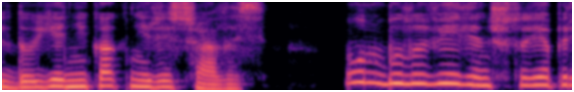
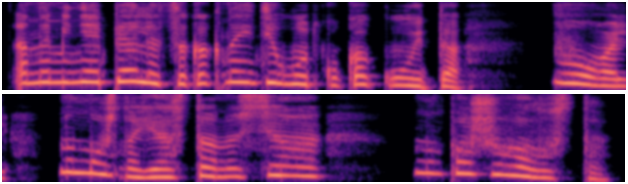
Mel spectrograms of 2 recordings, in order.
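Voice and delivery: high complaint turning to begging; wheedle, pitched up; whiny pleading; 6 semitones higher than usual. A narrator's reading. Heroine begs the mage to stay behind, pleading.

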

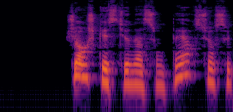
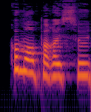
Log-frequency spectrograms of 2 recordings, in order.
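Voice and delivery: higher, louder playful scolding; lively teasing call, pitched up; laughing tease; 8 semitones higher, 7 dB louder than usual. A narrator's reading. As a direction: exclaim it as a jovial mock reproach. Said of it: "dit-il en riant".

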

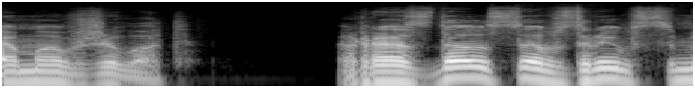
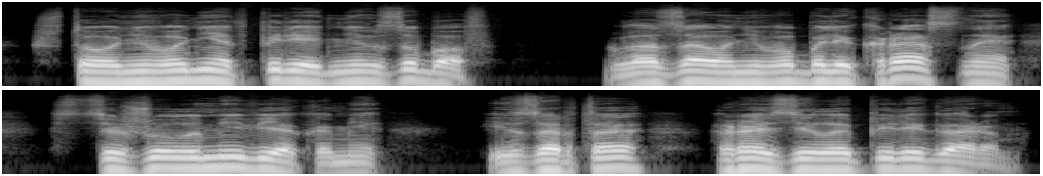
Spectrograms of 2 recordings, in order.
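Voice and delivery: usual speaking voice

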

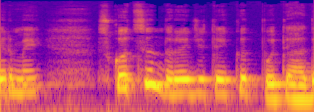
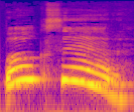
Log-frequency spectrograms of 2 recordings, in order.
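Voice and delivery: high, drawn-out cry of dread; terrible cry; 12 semitones higher than usual. A narrator's reading. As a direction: call out in desperate alarm. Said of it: "cu o voce teribilă". (strigăt teribil, pe ton înalt)

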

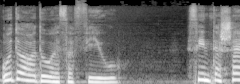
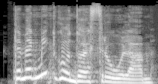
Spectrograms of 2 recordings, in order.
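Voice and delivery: sharp indignant snap, a little louder; snapping; 3 semitones higher, 3 dB louder than usual. A narrator's reading. Girl snapping at Daniel over the snow. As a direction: bite back at him, offended. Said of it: "förmettem rá a fiúra".

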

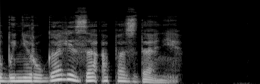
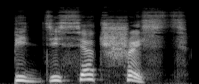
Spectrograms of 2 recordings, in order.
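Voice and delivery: steady; 4 semitones higher, much slower than usual. Acted. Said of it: "не дрогнула наша героиня".

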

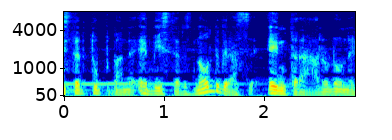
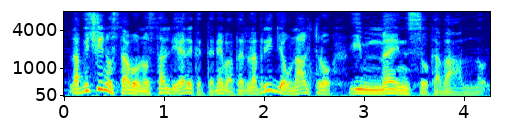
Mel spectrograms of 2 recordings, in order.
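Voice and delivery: usual speaking voice

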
